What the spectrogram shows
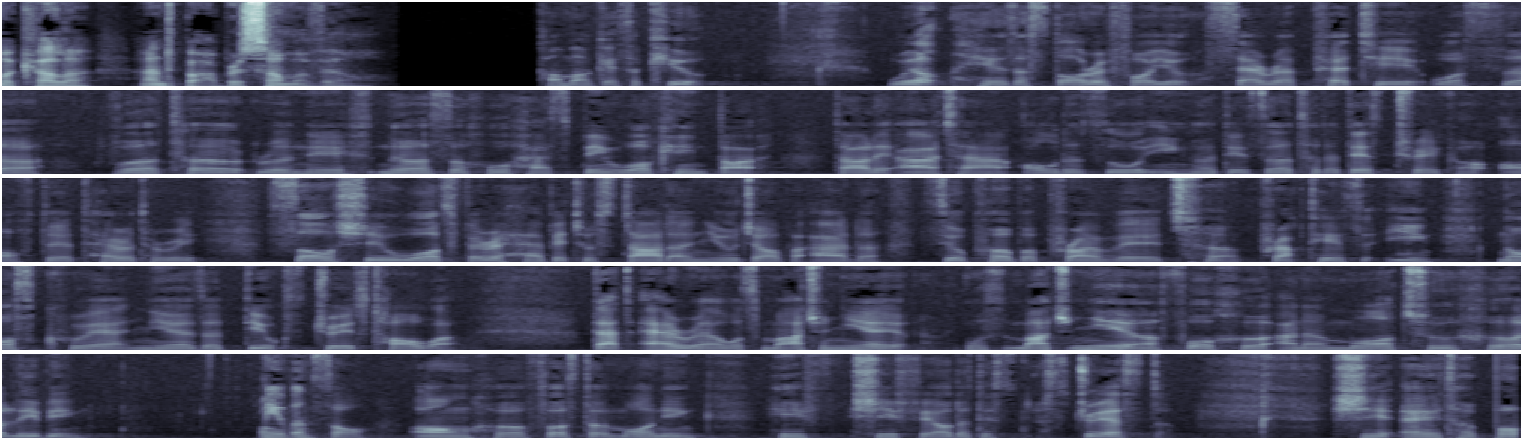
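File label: jiangsu, dialects of English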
